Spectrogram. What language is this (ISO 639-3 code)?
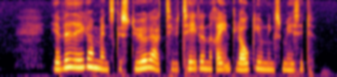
dan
